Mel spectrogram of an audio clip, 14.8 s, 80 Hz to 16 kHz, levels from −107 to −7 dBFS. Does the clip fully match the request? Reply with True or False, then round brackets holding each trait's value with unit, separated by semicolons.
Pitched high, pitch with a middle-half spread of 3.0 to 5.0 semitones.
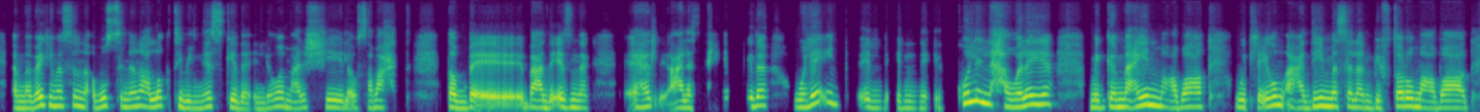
True (205 Hz; 3.3 semitones)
